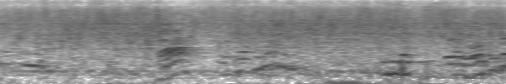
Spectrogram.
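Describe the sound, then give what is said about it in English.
Food sizzles and fries in a relative's kitchen in Peshawar, a steady dense hiss that runs unbroken throughout, with faint voices underneath. “I'm at a relative's house. I'm spending the night here. and you can hear the food cooking here in the kitchen.”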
